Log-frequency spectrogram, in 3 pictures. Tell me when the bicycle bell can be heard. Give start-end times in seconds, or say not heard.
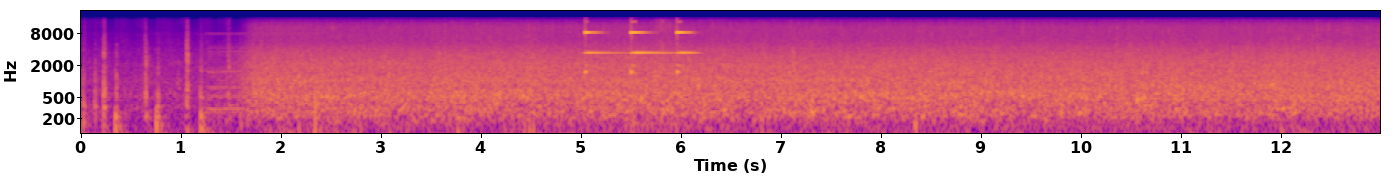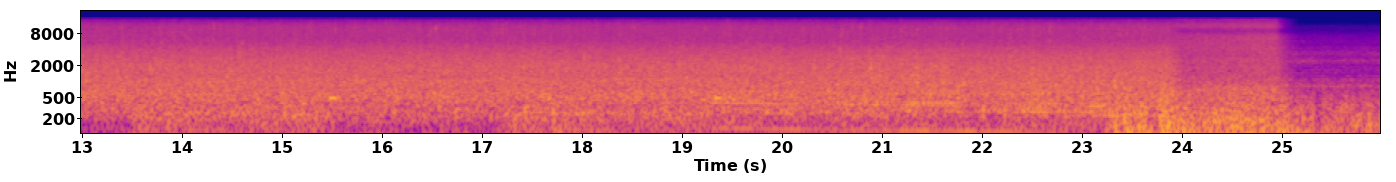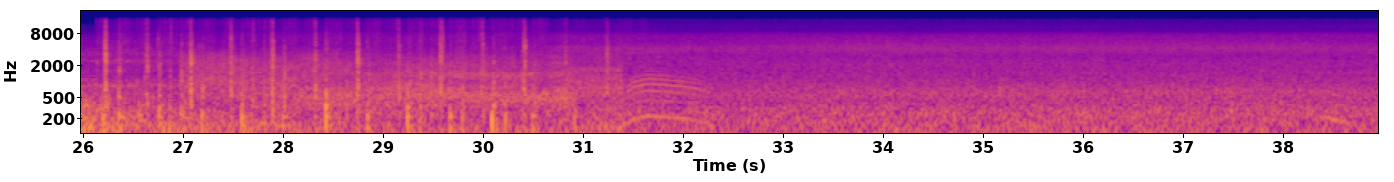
5.0-6.2.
